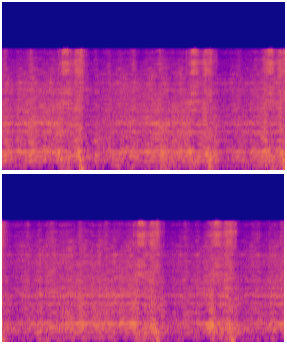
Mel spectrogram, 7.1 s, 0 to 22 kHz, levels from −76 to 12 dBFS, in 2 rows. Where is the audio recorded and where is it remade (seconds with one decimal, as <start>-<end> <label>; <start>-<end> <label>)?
0.0-7.1 remade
